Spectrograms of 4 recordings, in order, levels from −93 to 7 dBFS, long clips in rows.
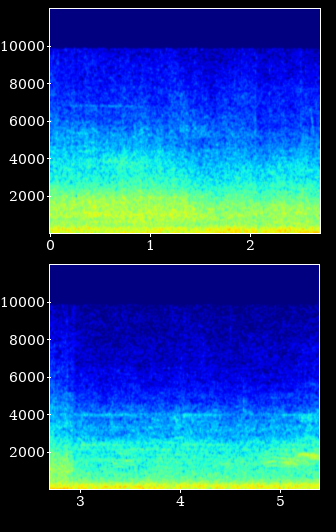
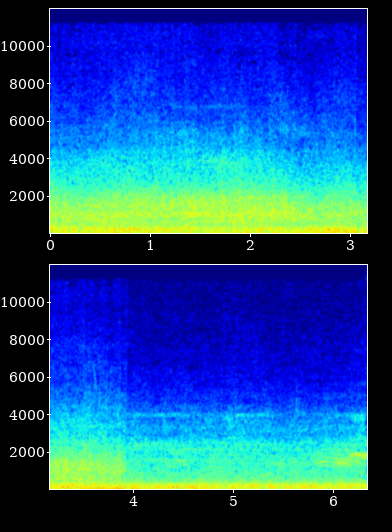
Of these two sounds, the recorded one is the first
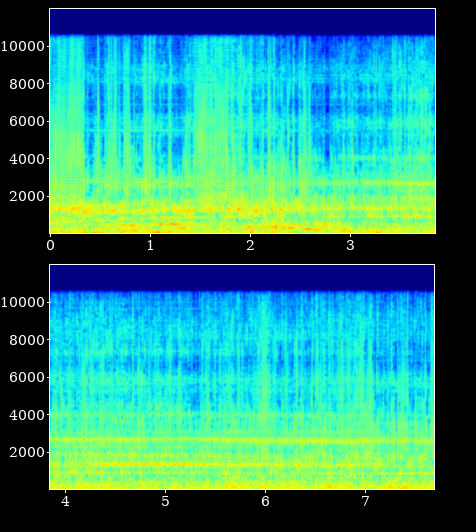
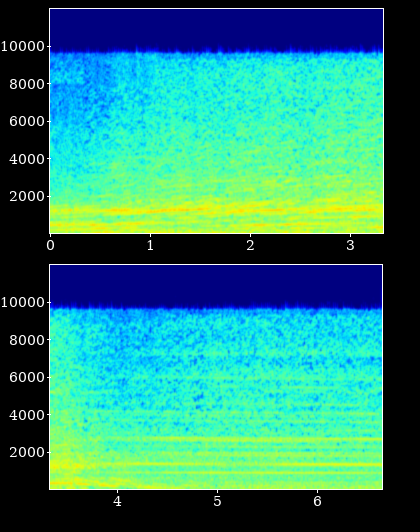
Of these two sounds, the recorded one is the second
